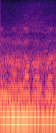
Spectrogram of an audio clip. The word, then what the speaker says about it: Nanga Parbat: भाई इसका correct pronunciation है नांगा पर्वत, ठीक है ठीक है ठीक है। लोग इसको नंगा पर्वत कहते हैं, बोलते हैं नेकेड माउंटेन्स की वजह से।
